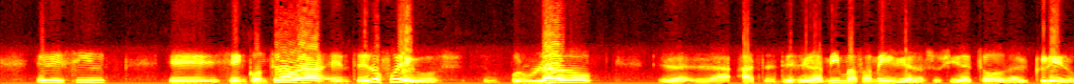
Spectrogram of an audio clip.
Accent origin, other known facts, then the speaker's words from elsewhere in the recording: Argentina; Y ese es el grave problema que tenemos como los argentinos.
